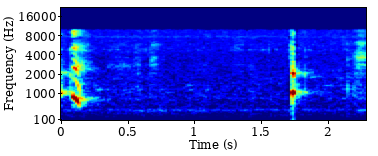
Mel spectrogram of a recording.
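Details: Two short, sharp hiccups about one and a half seconds apart in a quiet room, during an attempted "cotton head" hiccup remedy; hiccups.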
